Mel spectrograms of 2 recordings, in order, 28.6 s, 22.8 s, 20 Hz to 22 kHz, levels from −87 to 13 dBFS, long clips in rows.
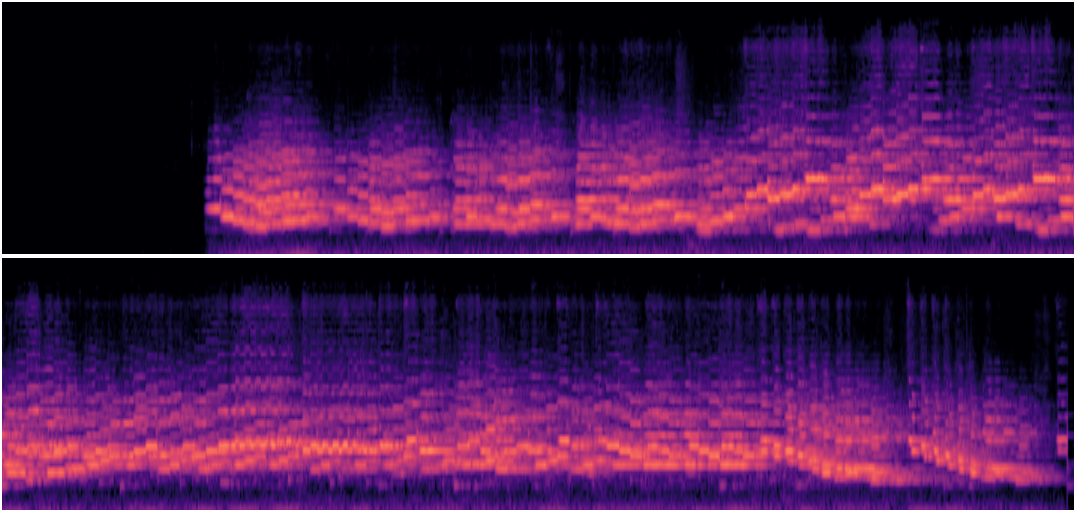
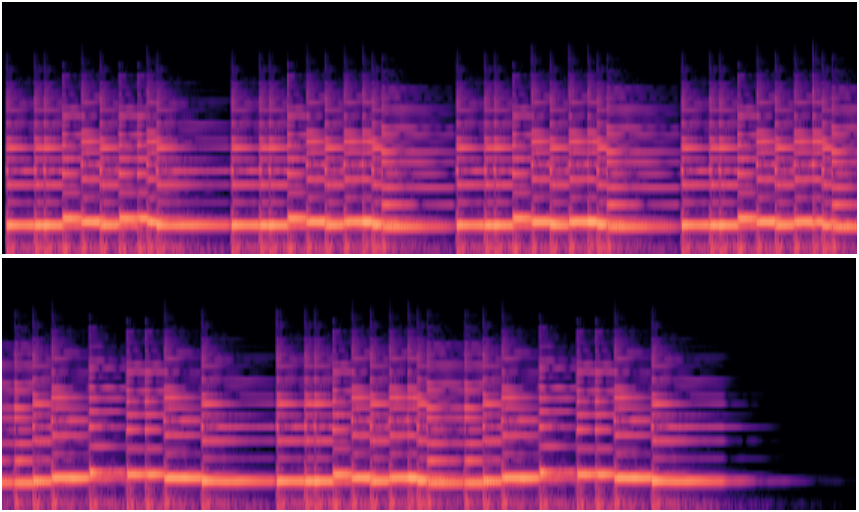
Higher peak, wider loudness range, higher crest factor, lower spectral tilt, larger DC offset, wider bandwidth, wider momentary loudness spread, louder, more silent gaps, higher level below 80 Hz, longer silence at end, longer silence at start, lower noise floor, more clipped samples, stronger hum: second, -6 dBFS vs -2 dBFS; first, 6 LU vs 2 LU; about the same, 14 dB vs 12 dB; second, -2.5 dB/octave vs -5.5 dB/octave; neither; first, 14.5 kHz vs 8 kHz; about the same, 8 LU vs 8 LU; second, -20 LUFS vs -14 LUFS; neither; second, -58 dBFS vs -40 dBFS; second, 0.1 s vs 1.5 s; first, 2.75 s vs 0.05 s; first, under -90 dBFS vs -79 dBFS; neither; neither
